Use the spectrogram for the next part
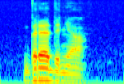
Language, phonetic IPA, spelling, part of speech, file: Polish, [ˈbrɛdʲɲa], brednia, noun, Pl-brednia.ogg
